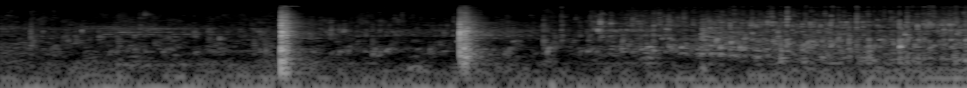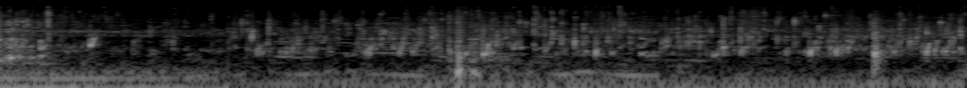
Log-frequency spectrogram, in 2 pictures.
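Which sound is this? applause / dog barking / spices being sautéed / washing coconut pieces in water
washing coconut pieces in water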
